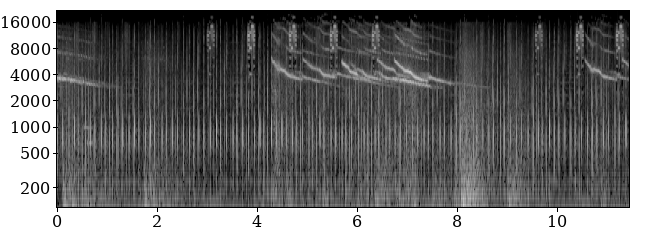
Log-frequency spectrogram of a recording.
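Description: Bombs exploding in a video game. A dense stream of rapid, crackling pops runs throughout, and high falling whistles repeat over it.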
